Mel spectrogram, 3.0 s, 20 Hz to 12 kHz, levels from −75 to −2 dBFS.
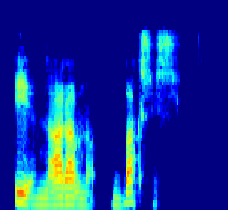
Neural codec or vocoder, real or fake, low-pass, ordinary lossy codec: codec, 16 kHz, 4.8 kbps, FACodec; fake; 7.2 kHz; MP3, 32 kbps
